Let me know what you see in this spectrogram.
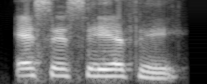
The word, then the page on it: SSAFA: Indian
